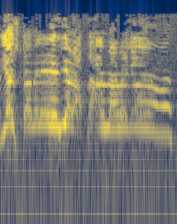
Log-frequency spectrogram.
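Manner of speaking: high, shouted insult; mock angry outburst. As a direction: snap at someone in a rage. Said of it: "you get mad at somebody".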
